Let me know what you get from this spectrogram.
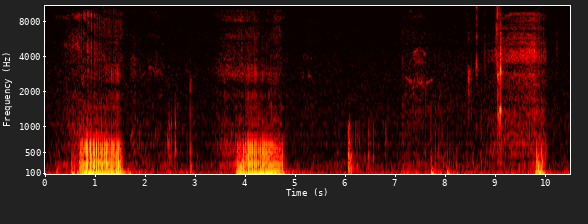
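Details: Pet dog snoring indoors: two loud, low, rumbling snores about three seconds apart, each lasting under a second, followed by quieter breathing and faint small clicks.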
